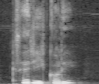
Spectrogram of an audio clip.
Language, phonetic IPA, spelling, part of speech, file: Czech, [ˈktɛriːkolɪ], kterýkoli, determiner, Cs-kterýkoli.ogg
- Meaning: any, whichever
